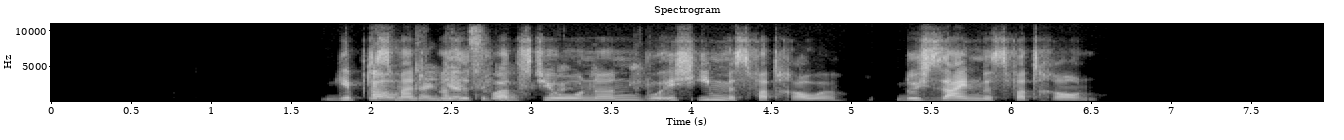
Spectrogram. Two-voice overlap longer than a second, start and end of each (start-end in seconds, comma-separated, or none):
2.0-3.9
